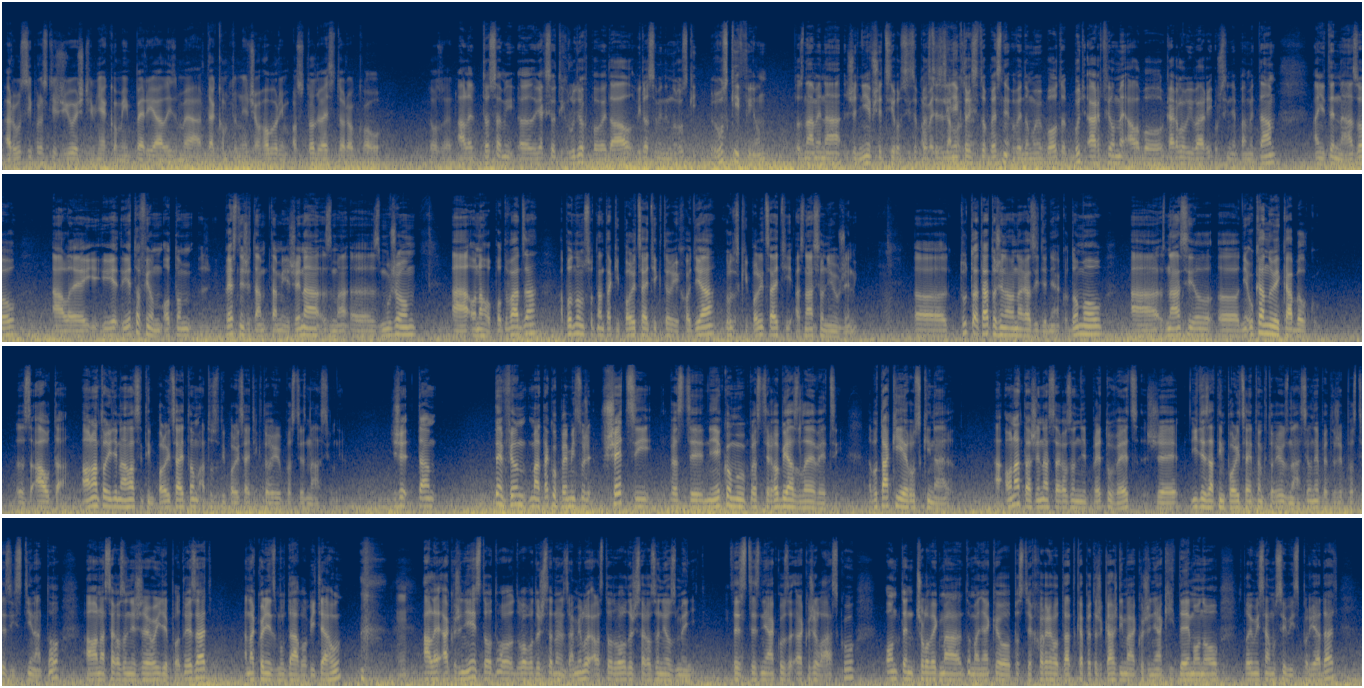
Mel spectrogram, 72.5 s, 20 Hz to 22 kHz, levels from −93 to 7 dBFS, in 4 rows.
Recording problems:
low rumble; noticeable; throughout; 15 dB below the speech

